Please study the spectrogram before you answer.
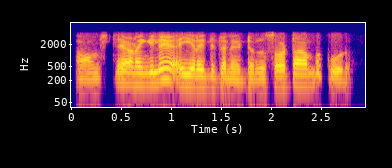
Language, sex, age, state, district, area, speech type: Malayalam, male, 18-30, Kerala, Wayanad, rural, conversation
